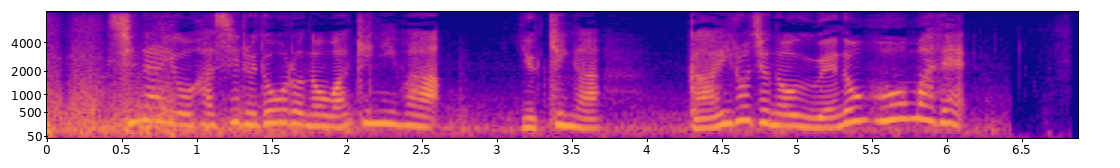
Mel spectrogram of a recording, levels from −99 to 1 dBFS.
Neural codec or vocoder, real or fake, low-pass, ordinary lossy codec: none; real; none; none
